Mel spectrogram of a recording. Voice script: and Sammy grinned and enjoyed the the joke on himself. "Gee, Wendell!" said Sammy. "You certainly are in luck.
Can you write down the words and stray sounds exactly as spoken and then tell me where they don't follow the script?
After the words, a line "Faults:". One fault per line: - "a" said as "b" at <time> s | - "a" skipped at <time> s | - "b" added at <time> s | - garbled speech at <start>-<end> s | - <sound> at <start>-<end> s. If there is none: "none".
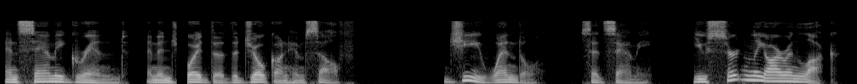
and Sammy grinned and enjoyed the the joke on himself. "Gee, Wendell!" said Sammy. "You certainly are in luck.
Faults:
- dropout at 1.8-1.9 s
